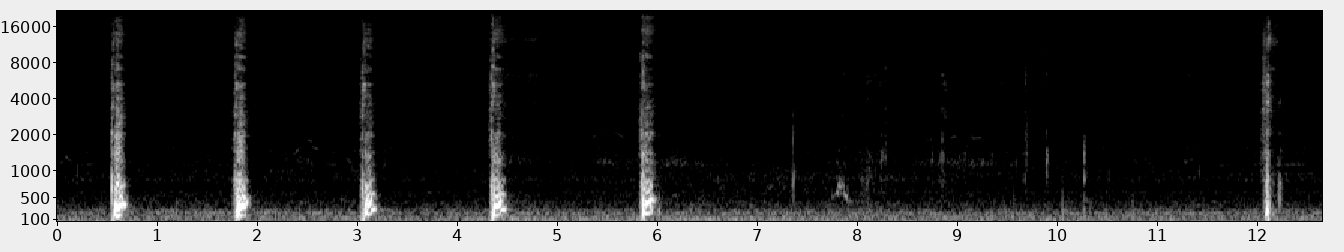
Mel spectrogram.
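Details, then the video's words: A fifteen-year-old Poodle, weak and sleepy in cold 12-degree weather on 30 March 2025, gives five short dry coughs spaced about 1.3 seconds apart, then falls silent before one more brief cough near the end. "15歲Poodle睡公主體弱貪睡，有點咳，少食 old Poodle cough and sleep coldy"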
